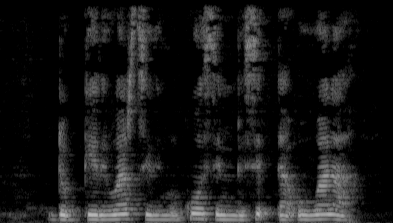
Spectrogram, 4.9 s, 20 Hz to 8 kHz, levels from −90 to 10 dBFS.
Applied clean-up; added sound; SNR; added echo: none; none; none; reverberation time 0.2 s.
